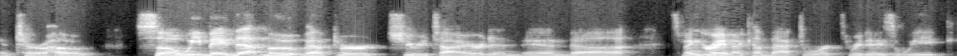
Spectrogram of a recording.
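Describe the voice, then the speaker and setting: A man speaks with a Midwestern US accent. He keeps a moderate pace. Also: medium pitch for a man, ordinary pitch variation. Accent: US Midwest. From Indiana, US Midwest. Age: 60s. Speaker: car dealer. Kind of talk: interview.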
